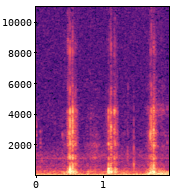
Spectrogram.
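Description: Crunchy granola with nuts and honey being chewed: three faint, evenly spaced crunchy bites over a quiet background.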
